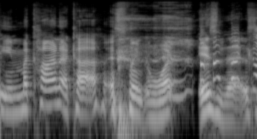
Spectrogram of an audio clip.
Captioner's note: laughs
